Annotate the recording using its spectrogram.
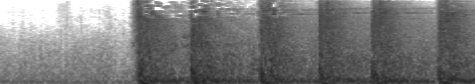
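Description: A gun fires in loud, rapid bursts.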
